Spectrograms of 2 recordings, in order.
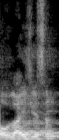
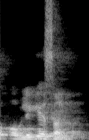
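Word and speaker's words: obligation: और इसका है ऑब्लिगेशन, इसको ऑब्लाइजेशन पढ़ते हैं, इसका भी ध्यान रखें, क्या पढ़ेंगे इसको, ऑब्लिगेशन।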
